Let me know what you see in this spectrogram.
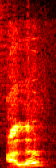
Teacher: And last but not least, there are 2 central vowels, the schwa in unstressed position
